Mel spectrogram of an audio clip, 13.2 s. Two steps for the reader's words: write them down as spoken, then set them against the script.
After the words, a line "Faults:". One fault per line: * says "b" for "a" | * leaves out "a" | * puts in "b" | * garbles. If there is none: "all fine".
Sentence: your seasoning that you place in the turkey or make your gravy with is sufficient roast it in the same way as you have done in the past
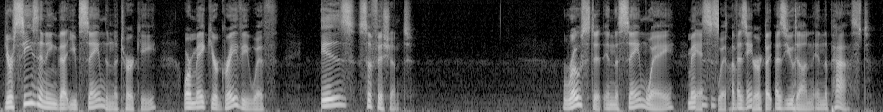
your seasoning that you same in the turkey or make your gravy with is sufficient roast it in the same way [garbled] as you done in the past
Faults:
* says "same" for "place"
* garbles
* leaves out "have"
